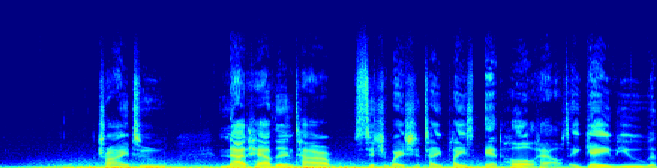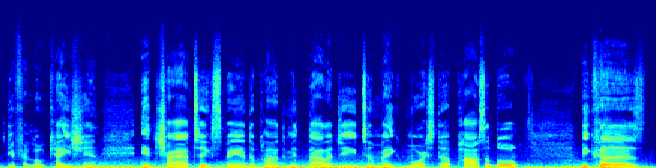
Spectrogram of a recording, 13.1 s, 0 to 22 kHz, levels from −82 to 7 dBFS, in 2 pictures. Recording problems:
rain or running water; noticeable; from 7 s on; 20 dB below the speech
wind noise on the microphone; occasional gusts; 15 dB below the speech

